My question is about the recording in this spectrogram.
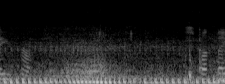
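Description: Small motorcycle engine running as it rides slowly along a road, its low, even firing pulses swelling briefly about a second in as the throttle opens.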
